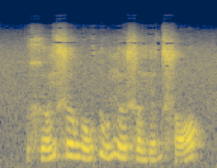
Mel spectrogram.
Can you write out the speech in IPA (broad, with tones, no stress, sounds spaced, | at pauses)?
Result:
xʲ ɔ˩˥ j s ø˧ w o˩˥ w ɗ u˩˥ n ø˩˥ s ə˩ j ɾʲ œ˩˥ d s ɔ˩˥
